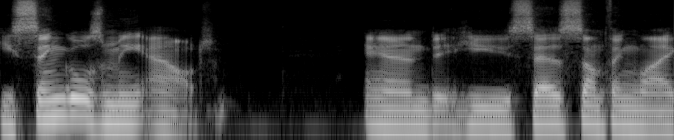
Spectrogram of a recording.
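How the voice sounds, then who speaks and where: A man talks with an American accent. The sound is dry and close, with no echo. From Georgia, US South. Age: 20s. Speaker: actor. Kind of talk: casual chat. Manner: halting, repeats words.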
